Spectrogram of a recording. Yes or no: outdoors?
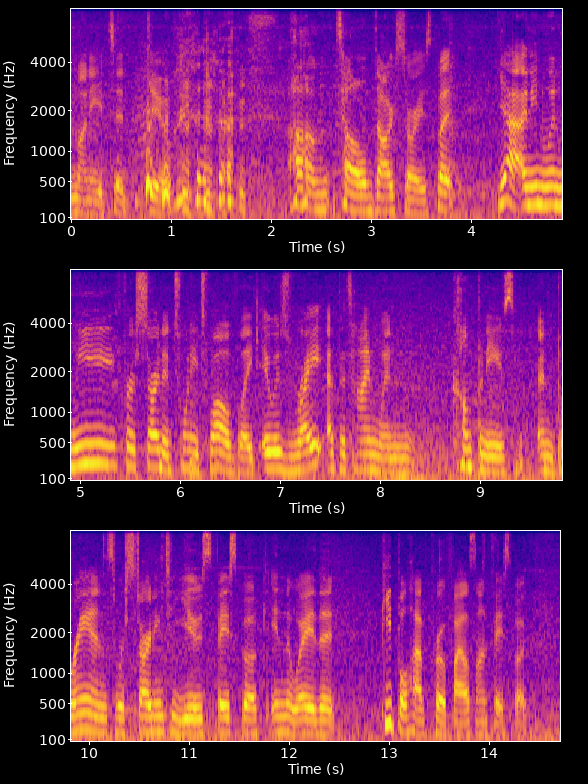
yes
